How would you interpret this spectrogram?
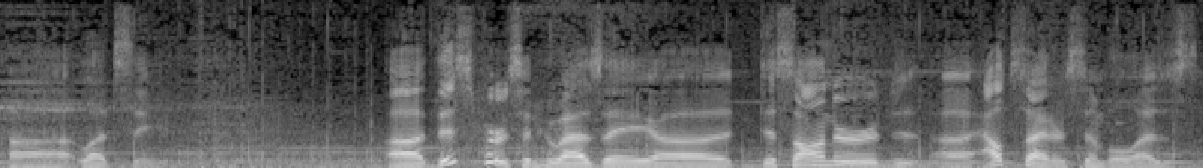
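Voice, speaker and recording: A man talking in a casual, rambling monologue, second-guessing himself as he goes. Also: medium pitch. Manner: rambling, self-questioning. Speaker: video creator.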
